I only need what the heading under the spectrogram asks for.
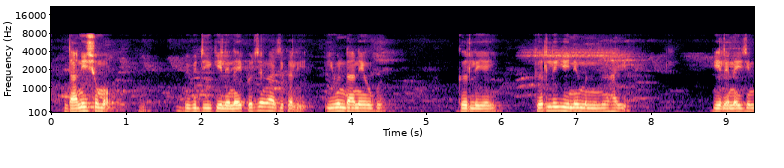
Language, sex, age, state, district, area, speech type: Bodo, male, 30-45, Assam, Kokrajhar, rural, spontaneous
